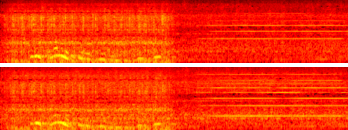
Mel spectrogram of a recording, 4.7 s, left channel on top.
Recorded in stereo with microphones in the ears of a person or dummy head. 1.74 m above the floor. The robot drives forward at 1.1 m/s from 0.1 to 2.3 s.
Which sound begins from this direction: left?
A man speaking, at 0.4 s.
